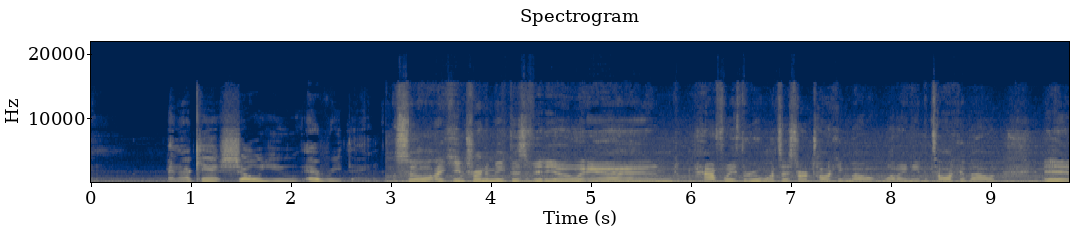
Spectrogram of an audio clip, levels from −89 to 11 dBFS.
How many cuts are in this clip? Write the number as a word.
one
